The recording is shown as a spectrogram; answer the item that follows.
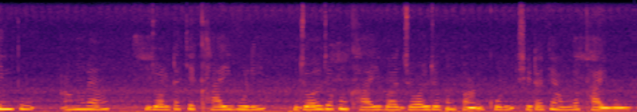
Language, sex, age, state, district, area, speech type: Bengali, female, 18-30, West Bengal, South 24 Parganas, rural, spontaneous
